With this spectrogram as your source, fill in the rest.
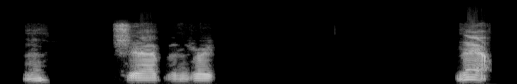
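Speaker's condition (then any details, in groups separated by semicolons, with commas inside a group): Facial paralysis after surgery; tongue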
